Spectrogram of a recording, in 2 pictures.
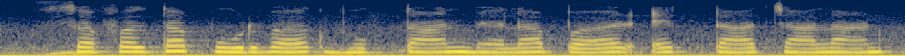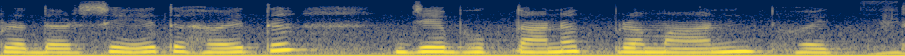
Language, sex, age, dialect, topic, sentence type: Maithili, female, 18-24, Eastern / Thethi, banking, statement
